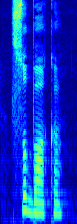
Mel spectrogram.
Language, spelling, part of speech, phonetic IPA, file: Ukrainian, собака, noun, [sɔˈbakɐ], Uk-собака.ogg
- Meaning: 1. dog (animal) 2. scoundrel, detestable person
